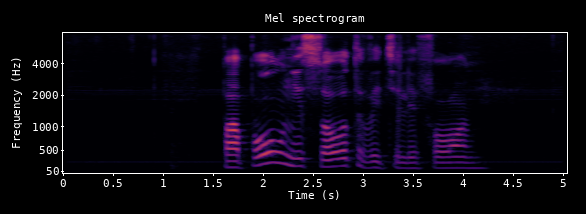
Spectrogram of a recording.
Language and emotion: Russian, sad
